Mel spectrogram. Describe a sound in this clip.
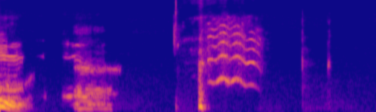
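A man speaks over an online call, heard through a headset microphone.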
